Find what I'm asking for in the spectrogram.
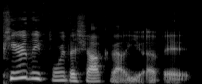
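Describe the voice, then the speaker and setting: A woman co-hosting a casual podcast-style chat, with a teasing, understated deadpan way of talking. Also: mid-range voice, fairly quick. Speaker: podcast co-host, voice actor.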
